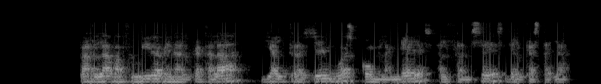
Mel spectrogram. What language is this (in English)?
Catalan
